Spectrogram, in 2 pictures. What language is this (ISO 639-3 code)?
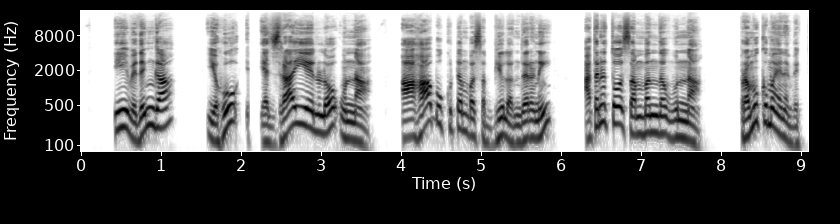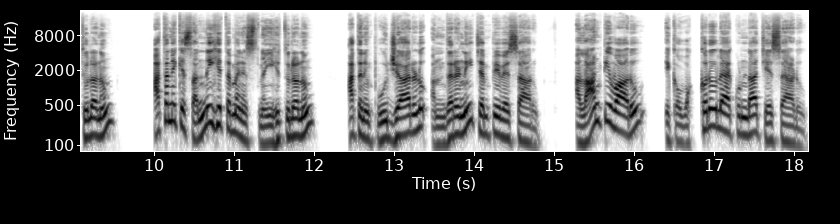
tel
